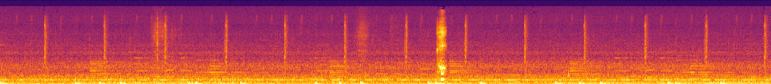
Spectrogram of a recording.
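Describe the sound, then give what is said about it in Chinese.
Faint, regular clock ticks sound about once a second over a steady low background hum, continuing evenly throughout with no one talking. “这样有时钟的声音吗？”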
